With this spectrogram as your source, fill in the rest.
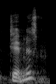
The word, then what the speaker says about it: Jeymes: Oh, how do you say the first name? Oh, yeah. Yeah, like Jameis. Okay, so Jeymes Samuel is spelled Jeymes. Okay, that sounds about right. Okay. Jeymes.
